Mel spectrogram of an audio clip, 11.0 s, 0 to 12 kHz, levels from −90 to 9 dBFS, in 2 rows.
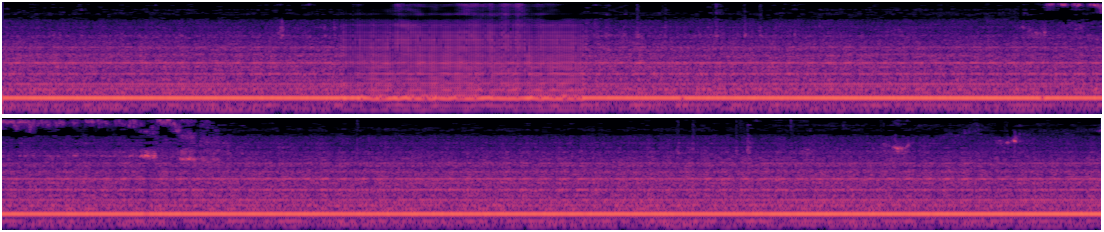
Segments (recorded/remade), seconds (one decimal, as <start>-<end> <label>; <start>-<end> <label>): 0.0-1.7 recorded; 1.7-2.9 remade; 2.9-11.0 recorded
